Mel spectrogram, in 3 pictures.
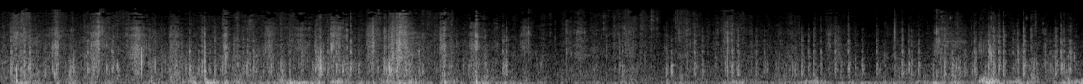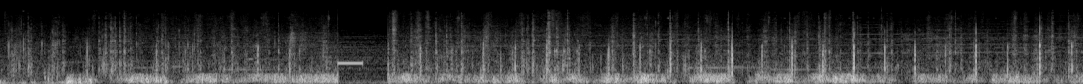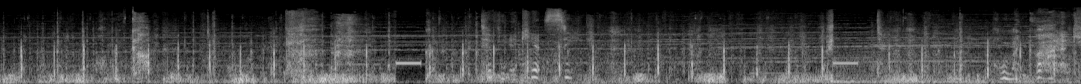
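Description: People running over the ground: fast, irregular footsteps with heavy panting and breathless voices. Two short single-pitch beeps cut the sound out, about halfway through and again near the end, in the way a censor bleep does.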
